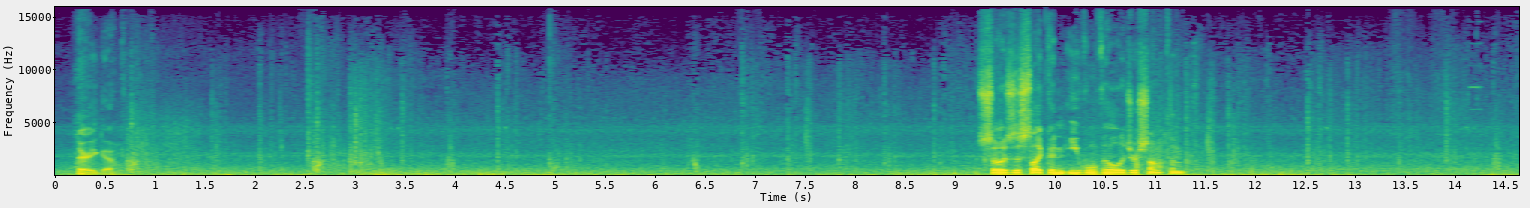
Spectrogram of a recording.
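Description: Footsteps crunch on stones and gravel.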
